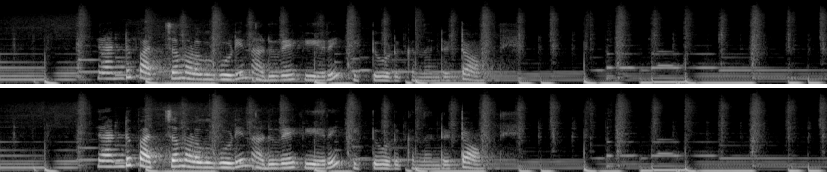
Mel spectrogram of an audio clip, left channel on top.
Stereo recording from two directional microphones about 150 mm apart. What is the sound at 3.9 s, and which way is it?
Speech, 20° right (ahead or behind).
